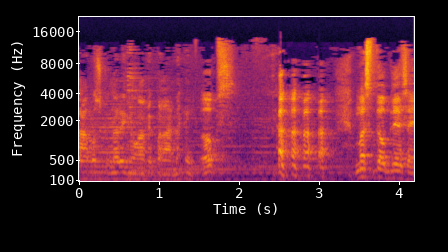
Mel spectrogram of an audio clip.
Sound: laughs

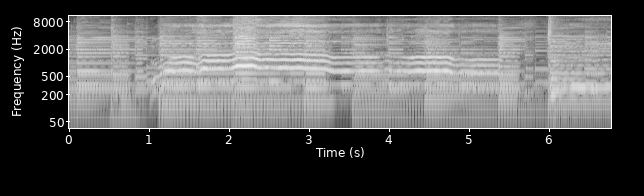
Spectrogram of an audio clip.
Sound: humming

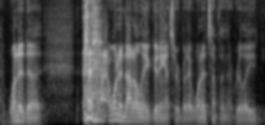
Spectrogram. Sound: cough

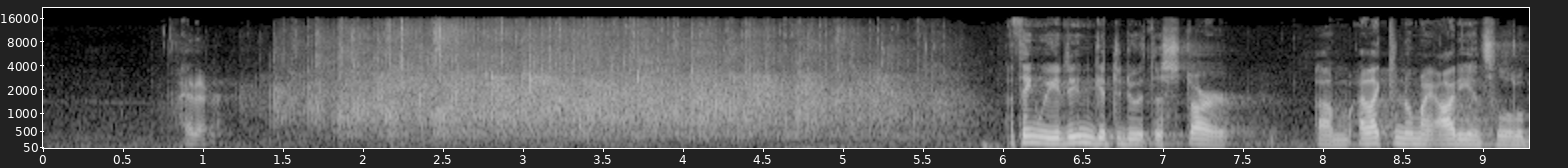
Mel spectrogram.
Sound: applause

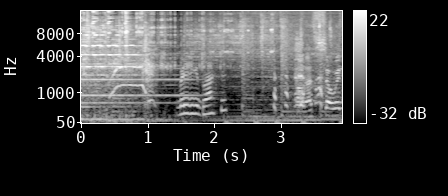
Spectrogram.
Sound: laughing

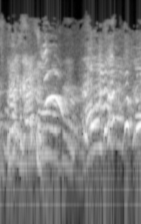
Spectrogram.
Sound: girl screams

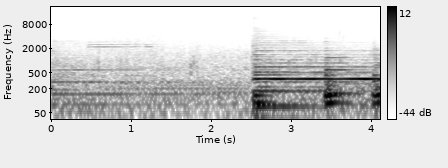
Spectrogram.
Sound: horns honk

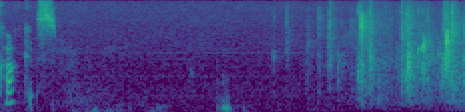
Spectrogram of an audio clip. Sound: applause

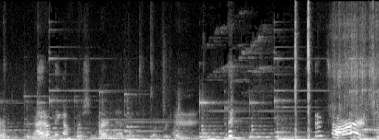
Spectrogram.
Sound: laughs

